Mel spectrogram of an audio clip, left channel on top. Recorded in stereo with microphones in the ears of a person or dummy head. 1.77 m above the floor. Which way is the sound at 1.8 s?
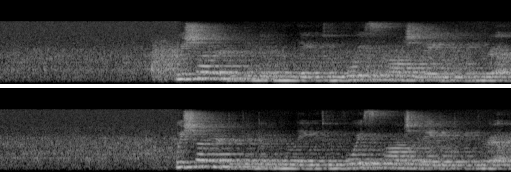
70° right (ahead or behind).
